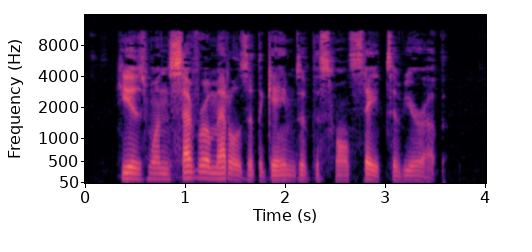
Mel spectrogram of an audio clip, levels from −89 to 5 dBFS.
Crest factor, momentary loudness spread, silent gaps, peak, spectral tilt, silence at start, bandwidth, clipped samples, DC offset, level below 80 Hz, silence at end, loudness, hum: 24 dB; 14 LU; none; -6 dBFS; -1.5 dB/octave; 0.3 s; 11.5 kHz; under 0.1%; under 0.1%; -68 dBFS; 0.5 s; -26 LUFS; none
